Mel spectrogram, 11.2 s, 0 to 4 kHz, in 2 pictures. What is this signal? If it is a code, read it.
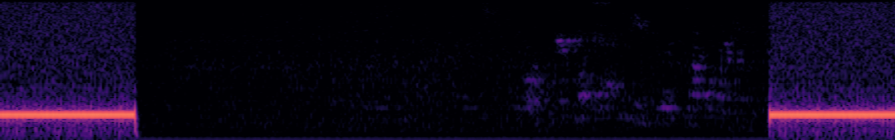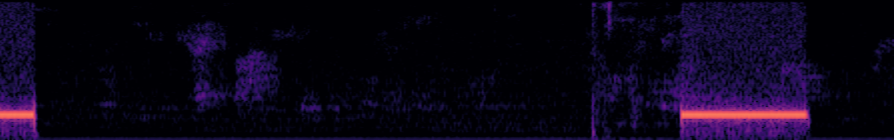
Ringback tone (Europe, 425 Hz), with speech.
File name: out- -2001- - - .2189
